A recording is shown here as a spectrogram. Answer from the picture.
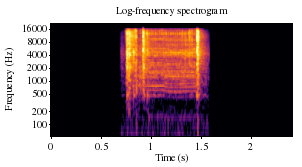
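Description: Camera shutter sound effect: a sharp click, a short whirring tone and a second sharp click, all within about a second.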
